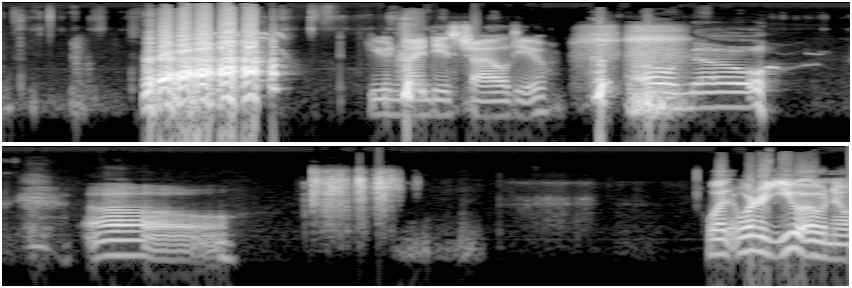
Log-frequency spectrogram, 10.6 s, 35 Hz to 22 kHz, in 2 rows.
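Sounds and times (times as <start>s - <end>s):
speech: 0.9s - 1.6s, 2.3s - 4.9s, 5.5s - 6.8s, 9.7s - 10.5s
laughter: 0.9s - 1.8s
riffle shuffle of a deck of playing cards: 7.2s - 7.9s.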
